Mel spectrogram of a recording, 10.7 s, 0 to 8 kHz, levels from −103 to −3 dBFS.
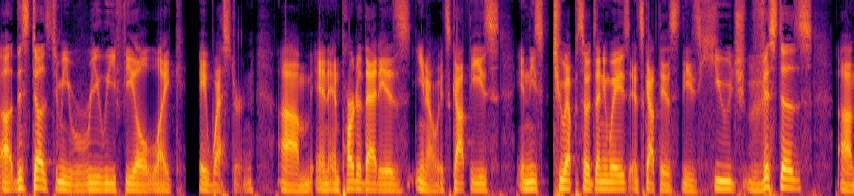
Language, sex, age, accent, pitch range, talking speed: English, male, 30-49, American, 100-125 Hz, 190 wpm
